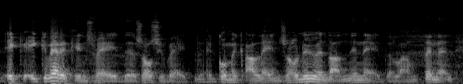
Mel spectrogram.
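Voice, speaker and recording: A man acting a menacing, scheming ex-lover in a Dutch radio play, taunting and mock-polite in a deliberate way. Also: low voice, very animated, husky, full character voice. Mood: falsely polite. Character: menacing scheming male ex-lover, smooth blackmailer.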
